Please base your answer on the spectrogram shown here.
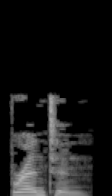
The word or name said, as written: brenton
